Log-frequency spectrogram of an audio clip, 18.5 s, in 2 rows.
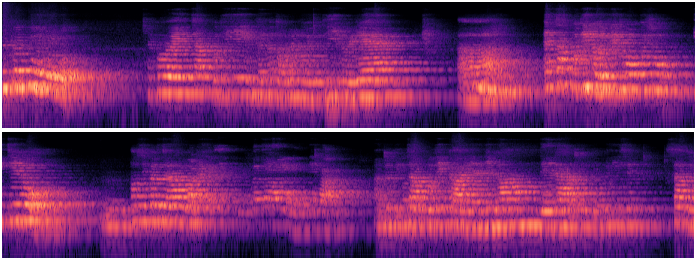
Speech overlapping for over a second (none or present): none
